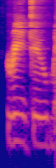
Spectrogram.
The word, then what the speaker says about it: Redux: It's called Redo Makeup, and you would spell it as R-E-D-U-X Makeup.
